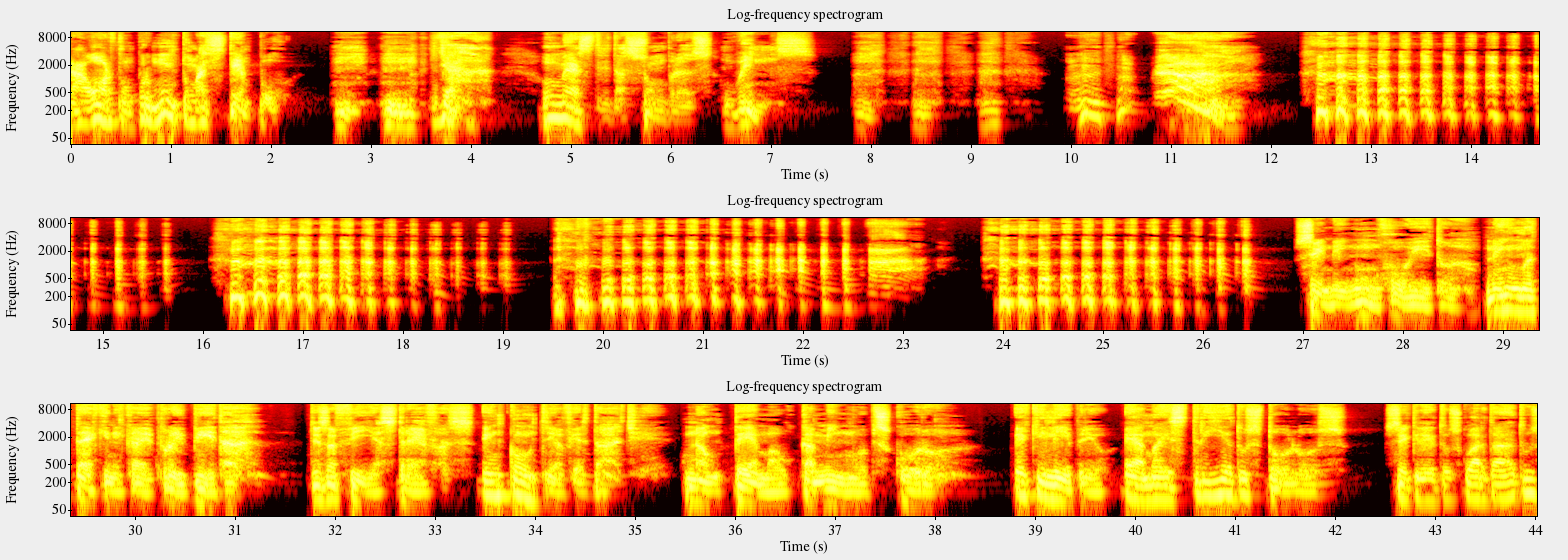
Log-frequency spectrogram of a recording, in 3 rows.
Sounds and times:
Speech: 0.0s - 9.3s, 10.0s - 11.8s, 26.9s - 44.0s
Groan: 10.0s - 26.6s.

